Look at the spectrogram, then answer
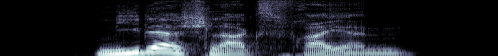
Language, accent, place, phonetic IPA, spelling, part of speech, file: German, Germany, Berlin, [ˈniːdɐʃlaːksˌfʁaɪ̯ən], niederschlagsfreien, adjective, De-niederschlagsfreien.ogg
- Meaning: inflection of niederschlagsfrei: 1. strong genitive masculine/neuter singular 2. weak/mixed genitive/dative all-gender singular 3. strong/weak/mixed accusative masculine singular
